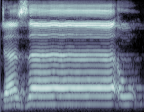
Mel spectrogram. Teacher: যা এই মাদের পরে হামজা এসে মধ্যে মুত্তাসিল চার আলিফ টেনে পড়তে হবে।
